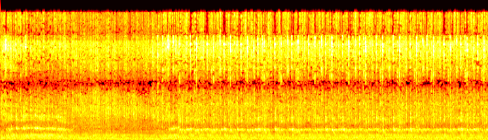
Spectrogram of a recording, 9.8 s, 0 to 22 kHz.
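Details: TEP70 0237 locomotive V-16 diesel, first start after repair: steady even drone with a light rhythmic beat throughout, no knocks or misses; normal running.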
